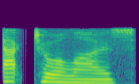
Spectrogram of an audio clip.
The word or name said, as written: actualize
